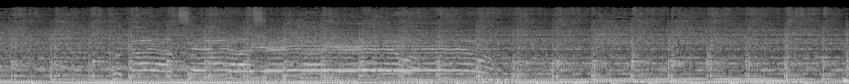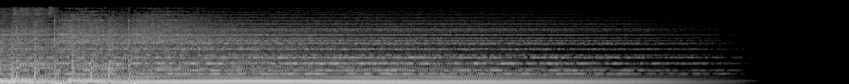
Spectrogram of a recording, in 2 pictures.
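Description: From the very start and all the way through, there's a doubled audio track: a second full-band copy trails the original by roughly 0.7 seconds at about the same level, with no decay or room colour. Most likely a second capture path or an out-of-step edit.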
